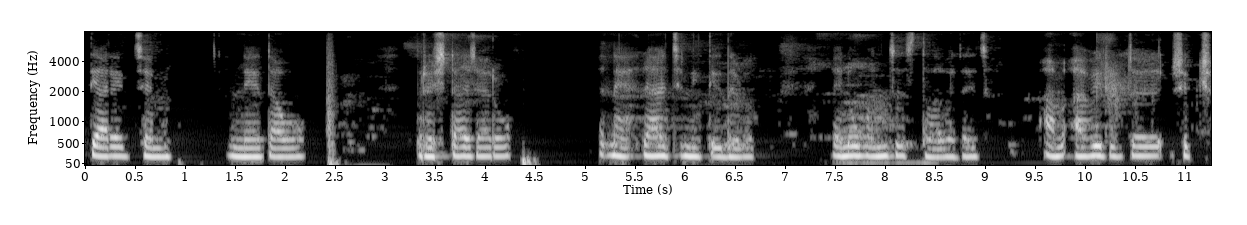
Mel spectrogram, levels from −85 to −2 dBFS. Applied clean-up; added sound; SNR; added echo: classical method spectral subtraction.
